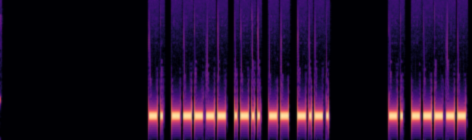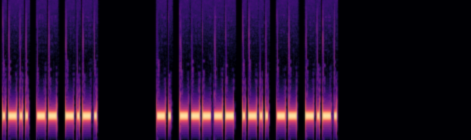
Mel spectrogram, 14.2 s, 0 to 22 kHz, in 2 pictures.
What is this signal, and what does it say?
Morse code, heard as a keyed tone, about 27 wpm, 700 Hz. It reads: N0LMC N0LMC N0LMC
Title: USA Call Signs - 5 Characters - Repeated 3x - 28wpm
